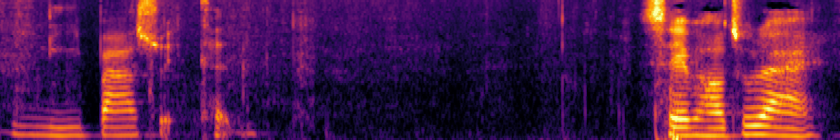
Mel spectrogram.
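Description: A woman reading a storybook aloud to her child in a gentle, lilting, teaching tone. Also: lowish voice, level tone, slow pace.

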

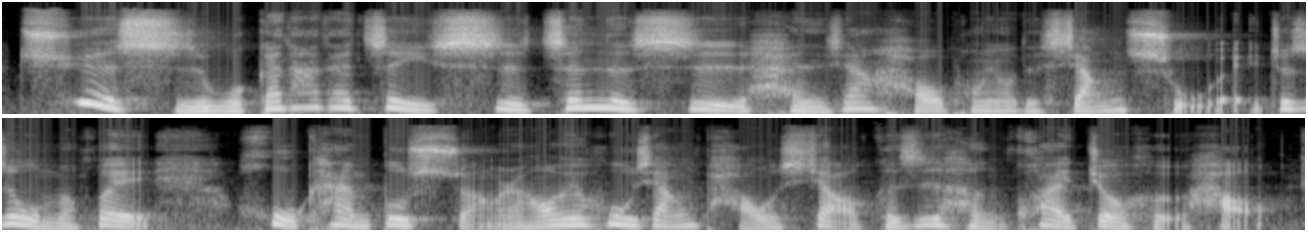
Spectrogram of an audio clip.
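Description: A woman in her thirties, a podcast host, telling a personal story in a chatty, giggly way with drawn-out dramatic pauses. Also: fairly low pitch, lively intonation, darkish tone.

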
